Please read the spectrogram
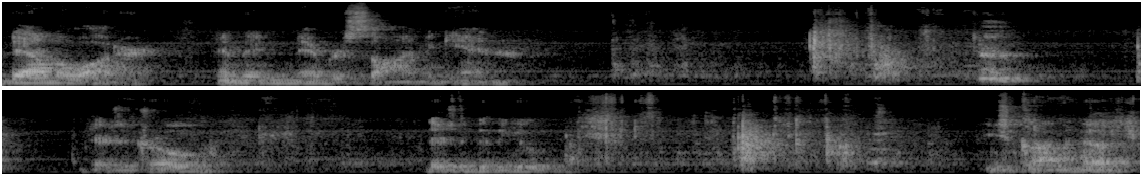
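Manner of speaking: very soft, low murmur; hushed narration. A narrator's reading. Storyteller quietly pointing out troll and goat, hushed. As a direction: drop right down, low and quiet.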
